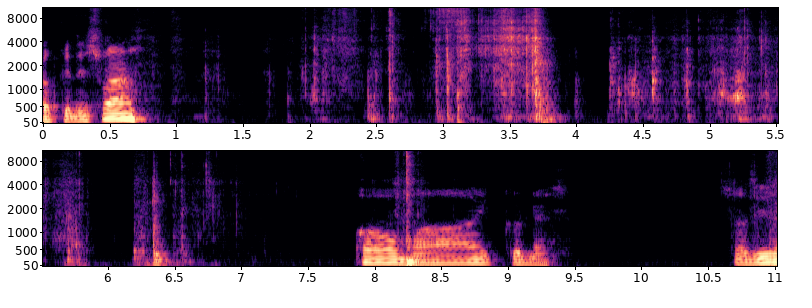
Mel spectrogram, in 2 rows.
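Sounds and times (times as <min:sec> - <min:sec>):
packaging crinkling and tearing: 0:01.7 - 0:08.4.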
